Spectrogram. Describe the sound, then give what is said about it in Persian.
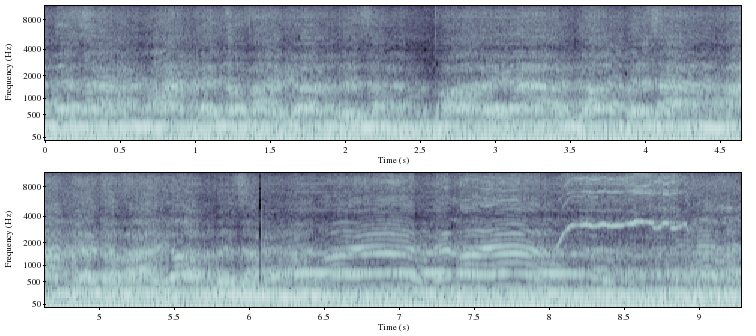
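A loud crowd of striking home-appliance factory workers and Sarma Afarin company staff chants slogans at a protest rally in Alborz industrial town, Alvand, Qazvin. Dense massed voices roar steadily throughout. “تصاویر منتشر شده، کارگران کارخانه لوازم خانگی و کارکنان شرکت سرما آفرین در شهر صنعتی البرز در الوند قزوین دست به اعتصاب زدند و در تجمع اعتراضی خود شعارهایی سر دادند.”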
